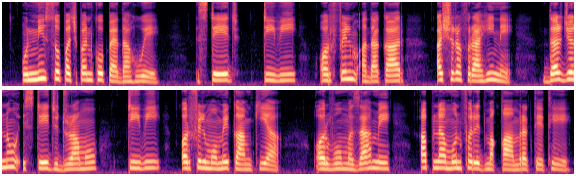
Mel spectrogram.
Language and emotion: Urdu, neutral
